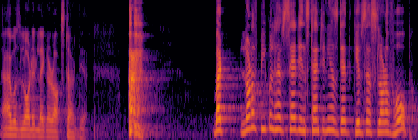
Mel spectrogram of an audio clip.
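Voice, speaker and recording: A middle-aged man with an Indian accent, speaking as an interviewed author in deliberate, halting, emphatic phrases. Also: high-pitched, lively intonation, bright, forceful tone. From Kolkata, India. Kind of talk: reflective on-stage interview answers. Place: large hotel ballroom stage. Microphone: handheld microphone. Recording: echoey hall PA with long reverb.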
